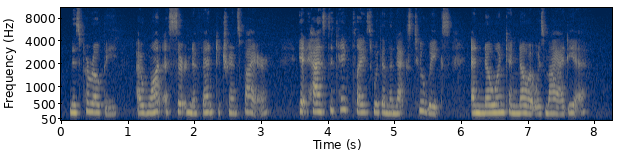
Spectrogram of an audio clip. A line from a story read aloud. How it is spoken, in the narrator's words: said, in an appropriately respectful tone of voice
